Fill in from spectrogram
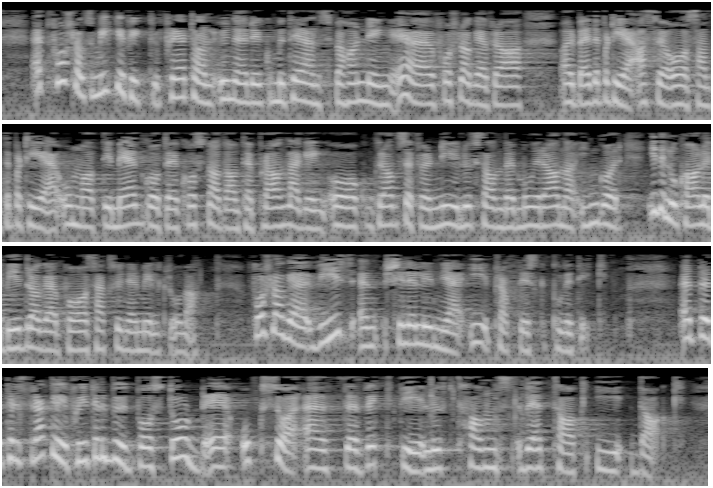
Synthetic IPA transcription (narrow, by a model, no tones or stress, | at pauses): ʔɛt̪fɔʂɭɑːɡsɔmɪkːəfɪkːfleːʈʰɑːlʉnːəɾkʰʊmɪt̪ʰeːənsbəɦɑnd̪lɪŋɛfɔʂɭɑːɡəfɾɑ | ʔɑɾbæɪd̪əɾpɑʈiːə̰ʔæsʋeːɔsænt̪əpɑʈʰiːəʔʊmɑt̪̚d̪ɪmeːd̪ɡɔt̪ːəkʰɔst̪nɑd̪ɑnt̪ʰɪlpʰlɑːnlæɡːɪŋɔkʰʊŋkʉɾɑnsəfɔɳyːlʉft̪sɑlnd̪əmʊɡəɾɑːnɑʔɪnɡoːɾ | ɪd̪ɛlʊkʰɑːləbiːd̪ɾɑːɡəpʰɔsækshʉnɾmɪlkʰɾuːnə̰ | fɔʂɭɑːɡəʋiːsɛːnʃɪlːəlɪnjəʔɪpʰɾɑkt̪ɪskpʰʊlɪt̪ʰɪ̰k | ʔɛt̪t̪ʰːɪlst̪ɾɛkəl̩ɪfɽyːt̪ɪlbʉːd̪̚pʰɔst̪ɔɖɛʔɔksɔʔɛt̪ʋɪkt̪ɪlʉft̪hɑnnsʋeːd̪̚t̪ʰɑːkɪd̪ɑ̰ːɡ̥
